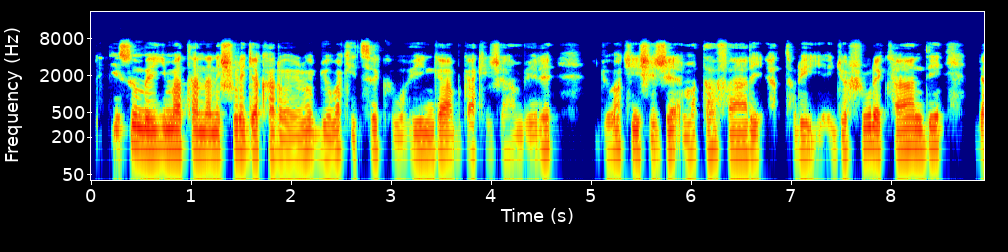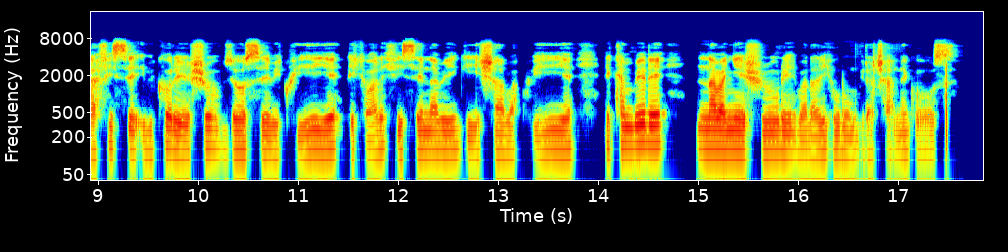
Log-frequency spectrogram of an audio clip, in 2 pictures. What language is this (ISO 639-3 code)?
run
